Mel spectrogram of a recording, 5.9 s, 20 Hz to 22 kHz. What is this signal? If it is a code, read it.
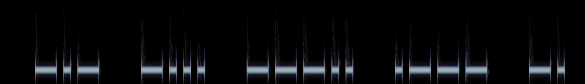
Morse code, heard as a keyed tone, about 17 wpm, spaced as for 12 wpm, 700 Hz. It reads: KB8JN
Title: USA Call Signs - 2x Character Spacing - 17wpm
